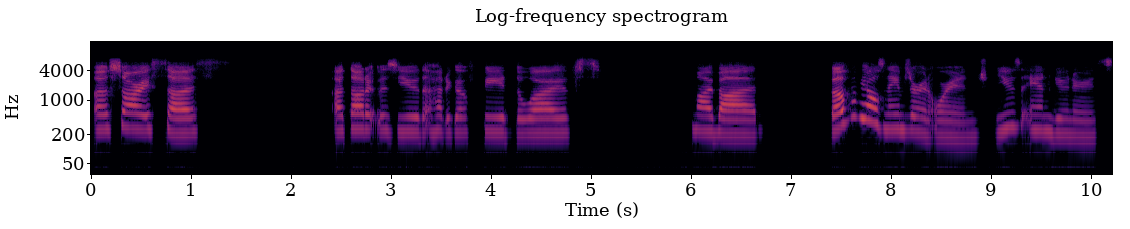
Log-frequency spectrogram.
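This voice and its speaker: A woman with an American accent speaks at a fairly slow pace. Her pitch is fairly high, with ordinary variation. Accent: southern US, noted by out-of-state customers. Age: 20s. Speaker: gaming streamer. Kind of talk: casual chat. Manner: casual, filler-heavy speech.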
